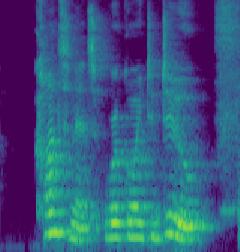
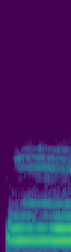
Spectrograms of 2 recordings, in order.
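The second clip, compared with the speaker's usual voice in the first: a soft mm hummed into a straw; quiet mm through a straw; 4 semitones lower, 6 dB quieter than usual. Shown as a demonstration. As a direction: hum gently through the straw. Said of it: "Voicing, mm, through a straw".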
